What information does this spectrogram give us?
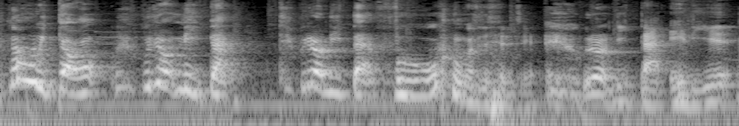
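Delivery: high, emphatic, exasperated refusal; heated refusal. Real, not acted. Fan rejecting calls to buy Werner, heated. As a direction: shoot the idea down, riled up.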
